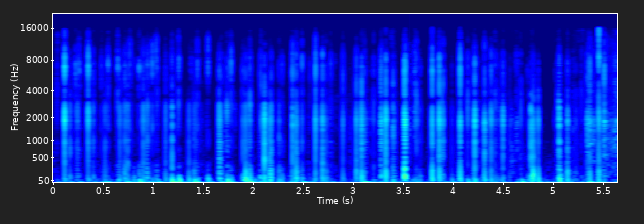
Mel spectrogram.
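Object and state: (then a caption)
Beeswax wrap (waxed cotton) being crinkled. A single floral beeswax wrap, a flat folded sheet of wax-coated cotton fabric, is held in front of the microphone and flexed and crinkled with fingertips and long nails. Dense, rapid crackles and sharp crinkling snaps follow one another with almost no ring, spreading from a low thump up to a bright, papery edge.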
